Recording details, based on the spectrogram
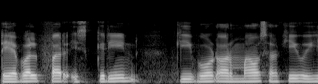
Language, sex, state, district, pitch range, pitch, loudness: Hindi, male, Jharkhand, Garhwa, 130-140 Hz, 135 Hz, -18 LUFS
